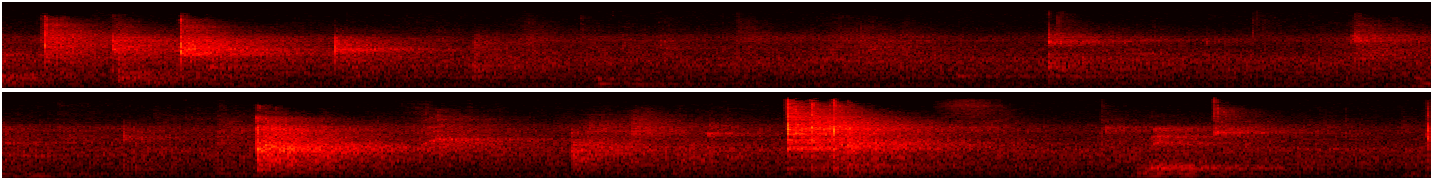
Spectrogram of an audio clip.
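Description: A ping-pong ball clicks sharply off paddles and a table in a reverberant hall.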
